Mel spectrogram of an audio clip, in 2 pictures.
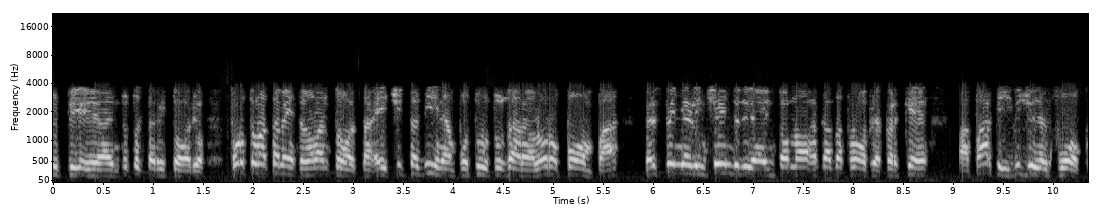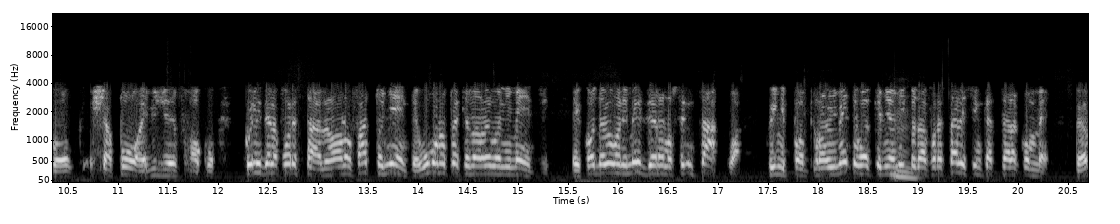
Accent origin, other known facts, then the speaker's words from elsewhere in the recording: Piedmont, Italy; now in Cefalù, Italy; No, io sono piemontese, però mi sono trasferito a Cefalù per amore.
